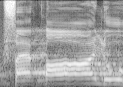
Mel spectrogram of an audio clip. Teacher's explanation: Qa tebal, kadar dia bunyi a, bukan o.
